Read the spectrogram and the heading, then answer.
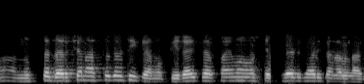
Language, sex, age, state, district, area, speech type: Marathi, male, 18-30, Maharashtra, Raigad, rural, conversation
